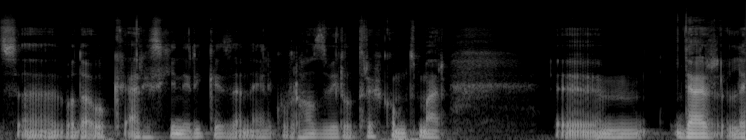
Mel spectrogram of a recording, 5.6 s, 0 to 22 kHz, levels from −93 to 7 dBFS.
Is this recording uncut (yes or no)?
yes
